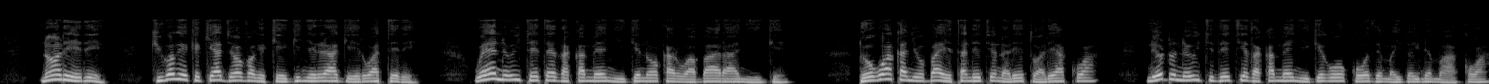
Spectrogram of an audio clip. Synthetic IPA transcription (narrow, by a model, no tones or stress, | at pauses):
nɔɾeːɾe | kuɣɔɣekekead͡ʒɛhɔvaɣekeːɡiɲeɾeɾaɡeːɾwateɾe | wɛːneoitetɛðakamɛɲiːɡenɔkaɾoabaɾaɲiːɡe | doɣwakaɲoːbaetanetijɔnaɾeːtwaɾeakwa | neondoneoitiðetiɛðakamɛɲiːŋɡeɣoːkoːðemaiðɔinemakwa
